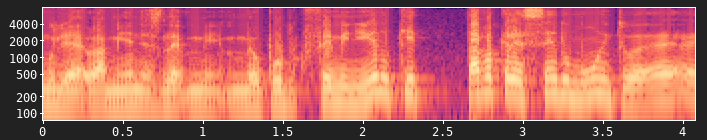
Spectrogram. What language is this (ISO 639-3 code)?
por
